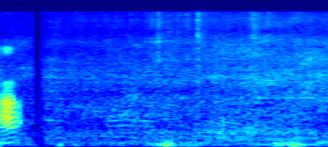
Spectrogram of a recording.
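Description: Street background noise with road traffic, with a few low thuds on the microphone about a second in and near the end.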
